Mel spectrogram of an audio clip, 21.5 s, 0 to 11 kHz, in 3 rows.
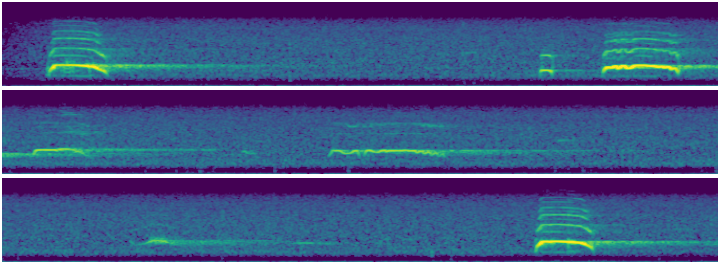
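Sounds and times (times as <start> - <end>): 
tawny owl calling: 0.4 - 2.1, 5.4 - 8.8, 10.4 - 13.0, 15.6 - 17.7, 19.6 - 21.2.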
